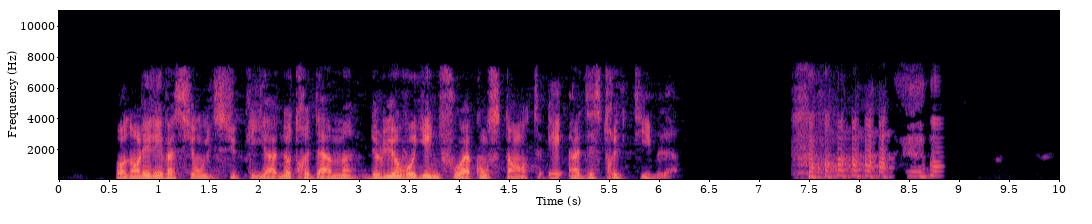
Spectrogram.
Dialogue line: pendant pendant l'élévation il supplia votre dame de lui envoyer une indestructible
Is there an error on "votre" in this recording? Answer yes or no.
yes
